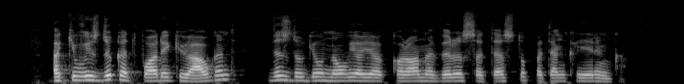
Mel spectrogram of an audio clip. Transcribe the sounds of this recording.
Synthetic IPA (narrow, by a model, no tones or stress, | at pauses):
ɐkʲɪʋɐɪzd̪ʊkɐt̪poːɾʲɛɪkʲuːɐˑʊɡɐnt̪ | ʋʲɪsd̪ɒʊɡʲɛʊnɒʊjoːjɛkɔɾɔnɐʋʲɪɾʊsoːt̪ʲɛst̪uːpɐt̪ʲɛŋˑkɐɪɾʲɪŋˑkɐː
